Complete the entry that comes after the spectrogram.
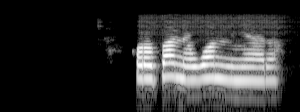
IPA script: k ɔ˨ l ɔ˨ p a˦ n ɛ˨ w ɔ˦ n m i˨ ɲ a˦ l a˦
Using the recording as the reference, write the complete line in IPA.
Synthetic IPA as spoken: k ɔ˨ ɾ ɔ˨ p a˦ n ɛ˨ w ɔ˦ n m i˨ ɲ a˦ ɾ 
